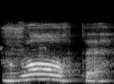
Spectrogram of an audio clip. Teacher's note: front of the p for the word rope which is raw there's an h sound in there between the o and the p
